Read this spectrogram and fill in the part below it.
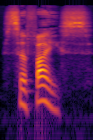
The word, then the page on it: suffice: səfáis; サファイス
